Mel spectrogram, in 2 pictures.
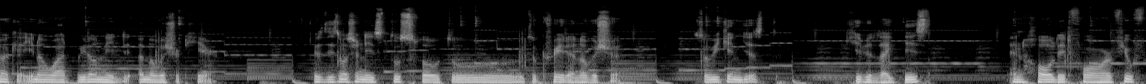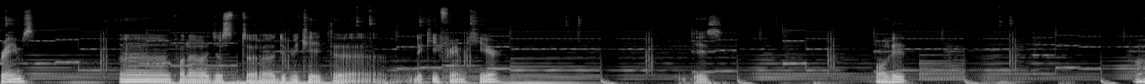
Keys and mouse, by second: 0.8-2.0 drag, 2.5 x, 4.6 click, 5.3 space, 6.1 space, 7.2-7.7 drag, 7.7 space, 8.4 space, 10.9-11.5 drag, 12.5 click, 13.7 shift+d, 15.6 click, 17.1 click, 17.6 space, 18.4 space, 19.2-19.5 drag, 19.5 space, 20.2 space, 21.4 click, 22.0 space.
